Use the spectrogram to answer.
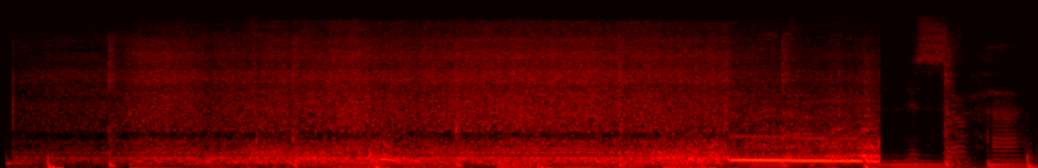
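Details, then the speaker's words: Rhonchi, likened to snoring and due to obstruction of large airways such as the bronchi: low-pitched, snore-like continuous rumbling breath sounds. "Y están los roncos de semejanza a los ronquidos y que se deben a obstrucción de grandes vías aéreas como los bronquios. Y se escucharían algo así."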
